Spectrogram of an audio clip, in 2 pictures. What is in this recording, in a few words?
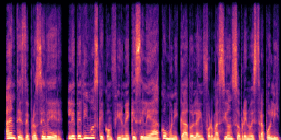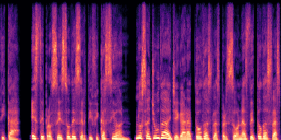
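Spanish elearning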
